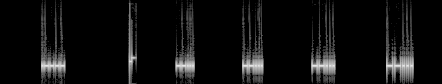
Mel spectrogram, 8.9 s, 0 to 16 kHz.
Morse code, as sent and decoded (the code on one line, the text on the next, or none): .---- / --... --... --... --...
1 7777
